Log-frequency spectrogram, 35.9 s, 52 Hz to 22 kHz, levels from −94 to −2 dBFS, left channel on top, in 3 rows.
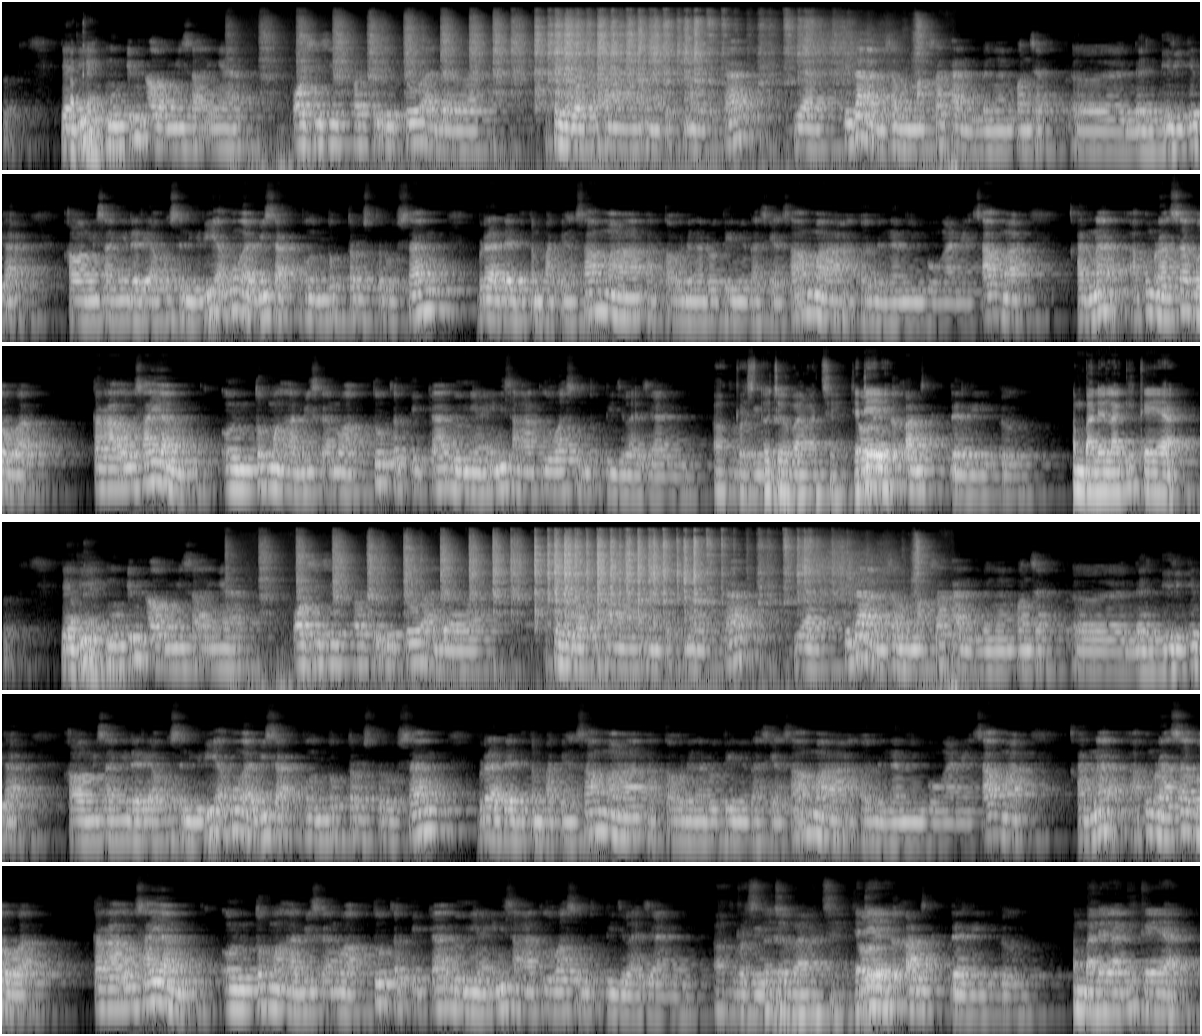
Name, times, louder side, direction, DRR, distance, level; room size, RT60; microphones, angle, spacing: voice 1, 0.6-2.4 2.9-4.9 5.4-7.5 7.9-12.2 12.6-16.4 16.7-22.2 22.7-24.2 24.9-25.9 26.2-30.8 31.3-31.8 32.5-33.2 33.4-34.1, left 1 dB, 25° left, -1 dB, 0.5 m, -31 dB
sound 1, 2.2-3.0 3.3-9.2 9.4-9.5, right 3 dB, 25° right, 0.4 m, -29 dB
voice 2, 31.1-32.9 34.7-35.8, left 4 dB, 85° left, 6 dB, 0.3 m, -28 dB
3.3 x 2.5 x 2.6 m, 0.97 s
head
